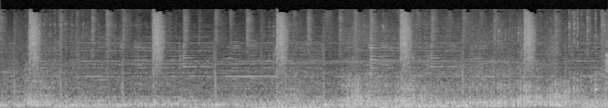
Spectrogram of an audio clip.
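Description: Touring motorcycle riding slowly in traffic: a steady low engine and road rumble, with background music over it.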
